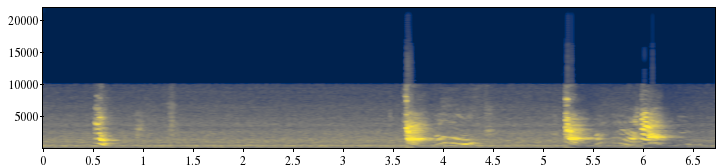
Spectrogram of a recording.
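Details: Hungry two-month-old puppy barking for food while practising sit and down; a faint yip, then three high whiny yaps with wavering, bending pitch in quick succession over a steady background hum.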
